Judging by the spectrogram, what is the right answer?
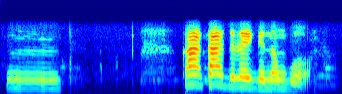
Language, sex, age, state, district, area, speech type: Manipuri, female, 18-30, Manipur, Kangpokpi, urban, conversation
